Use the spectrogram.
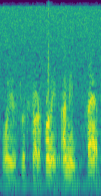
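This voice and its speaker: A man's voice: lowish voice, expressive, quick pace, darkish tone, slightly rough. An actor playing a shy, naive small-town American man in a vintage radio drama, hesitant, boyish and plainspoken. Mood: frank, gentle. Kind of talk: 1930s-40s radio drama acting. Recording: dull, muffled old radio broadcast.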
